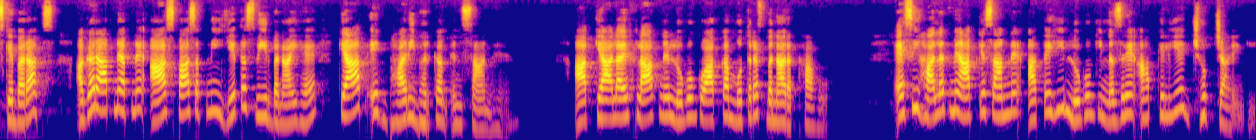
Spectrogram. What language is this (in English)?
Urdu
